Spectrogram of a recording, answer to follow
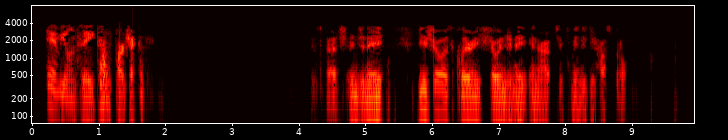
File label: Grand Junction Fire Department Dispatch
